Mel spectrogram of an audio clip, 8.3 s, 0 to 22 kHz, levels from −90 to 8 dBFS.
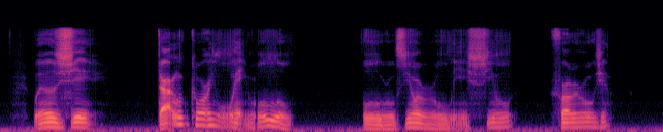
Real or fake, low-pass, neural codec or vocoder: fake; 9.9 kHz; autoencoder, 22.05 kHz, a latent of 192 numbers a frame, VITS, trained on many speakers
